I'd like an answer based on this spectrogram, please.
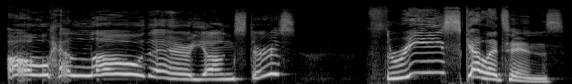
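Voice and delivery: high, slow, quavering greeting; high, slow elderly homeowner; quavery old person. A narrator's reading. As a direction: greet them like a shaky old neighbor.

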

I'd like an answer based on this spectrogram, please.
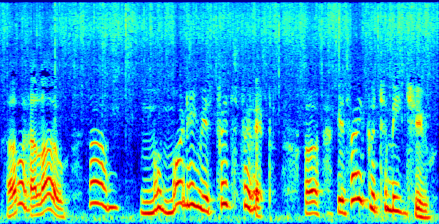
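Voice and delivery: high, hammed-up royal husband voice; Prince Philip. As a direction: play the prince up high and stiff. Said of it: "this is my husband, Philip".

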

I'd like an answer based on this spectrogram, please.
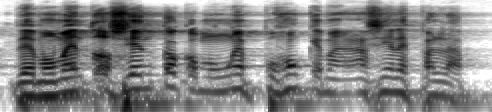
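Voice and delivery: ordinary talk, nothing marked

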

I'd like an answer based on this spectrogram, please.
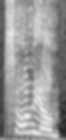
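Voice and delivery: high, loud spell cry; cried spell. A narrator's reading. Hannah bluffing a sleep spell again, cried high. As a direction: shout the fake spell hard. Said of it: "Hannah cried".

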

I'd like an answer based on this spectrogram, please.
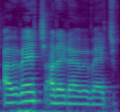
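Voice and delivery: normal talking voice

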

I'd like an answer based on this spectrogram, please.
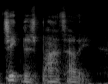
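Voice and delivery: soft put-on Scottish accent; Oliver Wood. Quidditch keeper teaching Harry, hushed Scottish accent. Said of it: "for me to do a Scottish accent".

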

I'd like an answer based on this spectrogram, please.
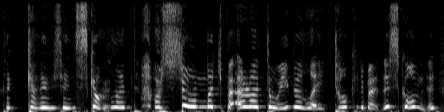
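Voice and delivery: very high mock Scottish farmer. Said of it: "That's every fucking Scottish farmer".

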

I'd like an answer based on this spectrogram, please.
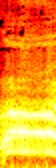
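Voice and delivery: a high, loud mock scream of a possessed man; mock demon yell. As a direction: let out a wild possessed yell. Mimicking demon-possessed man yelling.

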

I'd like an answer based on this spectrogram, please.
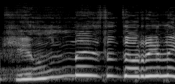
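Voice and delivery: a spooked gasp of alarm, rising high; shocked exclaim. Retold or imitated. Watching a woman levitate in church, high shocked alarm. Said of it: "y dije".

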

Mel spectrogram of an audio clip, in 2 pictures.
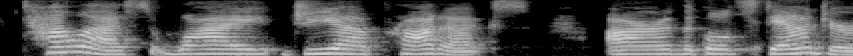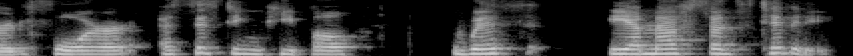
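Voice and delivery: normal talking voice

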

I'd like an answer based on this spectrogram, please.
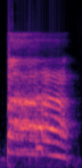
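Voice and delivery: shouted bleating goat; loud goat bleat. Acted. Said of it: "went the goat".

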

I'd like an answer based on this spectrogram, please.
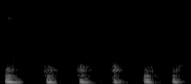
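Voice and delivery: soft low whooshing whoa; imitated tornado whoosh. To his podcast guest, imitating the tornado with a soft low howl. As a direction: breathe it out like a distant wind's moan. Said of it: "I hear this sound like".

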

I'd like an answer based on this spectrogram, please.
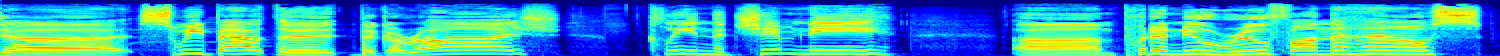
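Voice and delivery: high, slow list of chores; bossy parents. Acted. Parents give Bubby a long chore list, high and slow. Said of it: "his parents were like".

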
